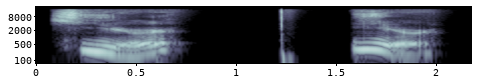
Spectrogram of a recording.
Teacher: Si vous ne prononcez pas le H, vous dites oreille, ear.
